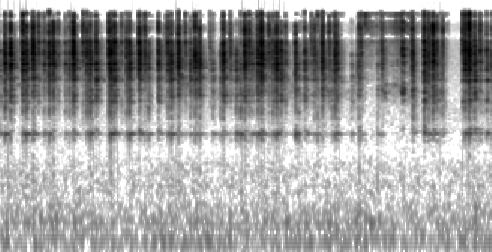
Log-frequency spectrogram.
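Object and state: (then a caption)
Metal aerosol spray can. Long nails tap rapidly on the body of a hand-held, pressurized metal aerosol can of disinfectant spray. The taps give bright, high, short ringing clicks in quick, uneven bursts with a few brief pauses, and there's a faint steady tone underneath.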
